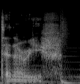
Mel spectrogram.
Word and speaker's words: Tenerife: The last E is silent. Tenerife.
